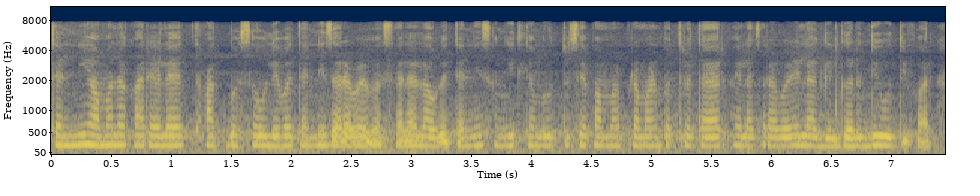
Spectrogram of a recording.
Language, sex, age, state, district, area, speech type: Marathi, female, 18-30, Maharashtra, Ahmednagar, rural, spontaneous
